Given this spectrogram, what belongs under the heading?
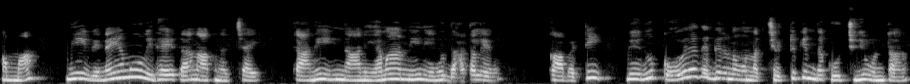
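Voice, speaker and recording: A woman's voice: on the high side, moderate pace, slightly rough, muffled recording. A woman voicing a demanding wandering male ascetic who is a god in disguise, in a spoken devotional story. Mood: stern. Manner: demanding, testing.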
